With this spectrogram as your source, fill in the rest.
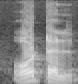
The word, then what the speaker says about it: hôtel: Where animal, l'ordinateur, and argent are beginning in vowels, and hotel where H is silent.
